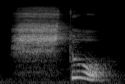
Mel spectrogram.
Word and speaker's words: что: Что, qui se prononce sans le ch, en remplaçant le ch par le ch.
